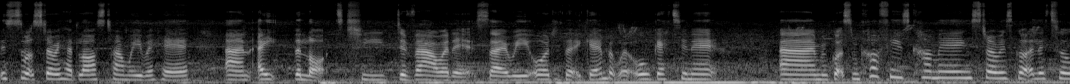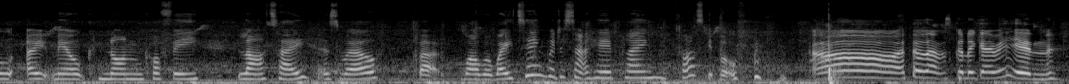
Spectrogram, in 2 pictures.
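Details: Adult woman speaking; ordinary speech.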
